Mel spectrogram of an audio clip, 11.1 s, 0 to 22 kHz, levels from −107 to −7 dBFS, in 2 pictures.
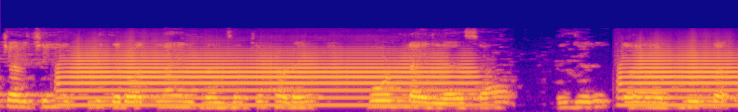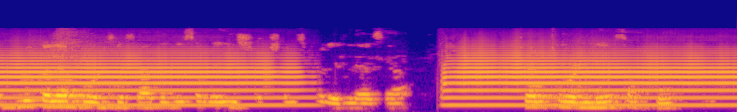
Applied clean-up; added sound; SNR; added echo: none; Trumpet; -2 dB; none.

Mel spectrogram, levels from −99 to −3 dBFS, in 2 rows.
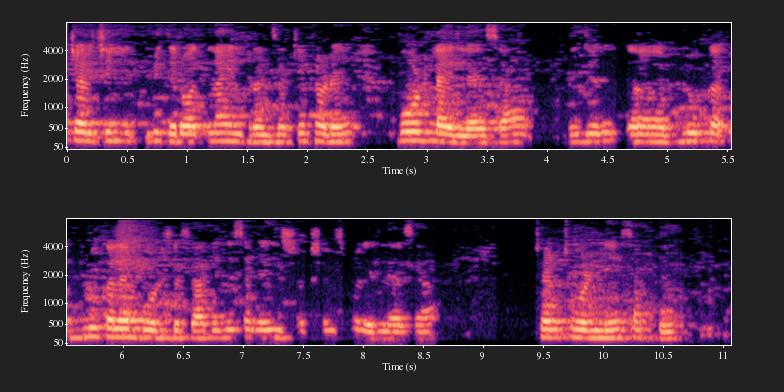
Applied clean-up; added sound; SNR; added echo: none; none; none; none.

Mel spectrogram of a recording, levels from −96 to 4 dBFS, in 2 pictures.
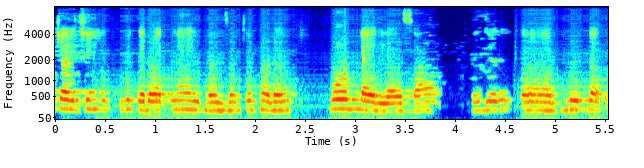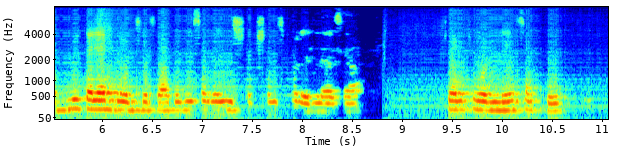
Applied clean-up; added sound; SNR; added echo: neural separator model SepFormer DNS4.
